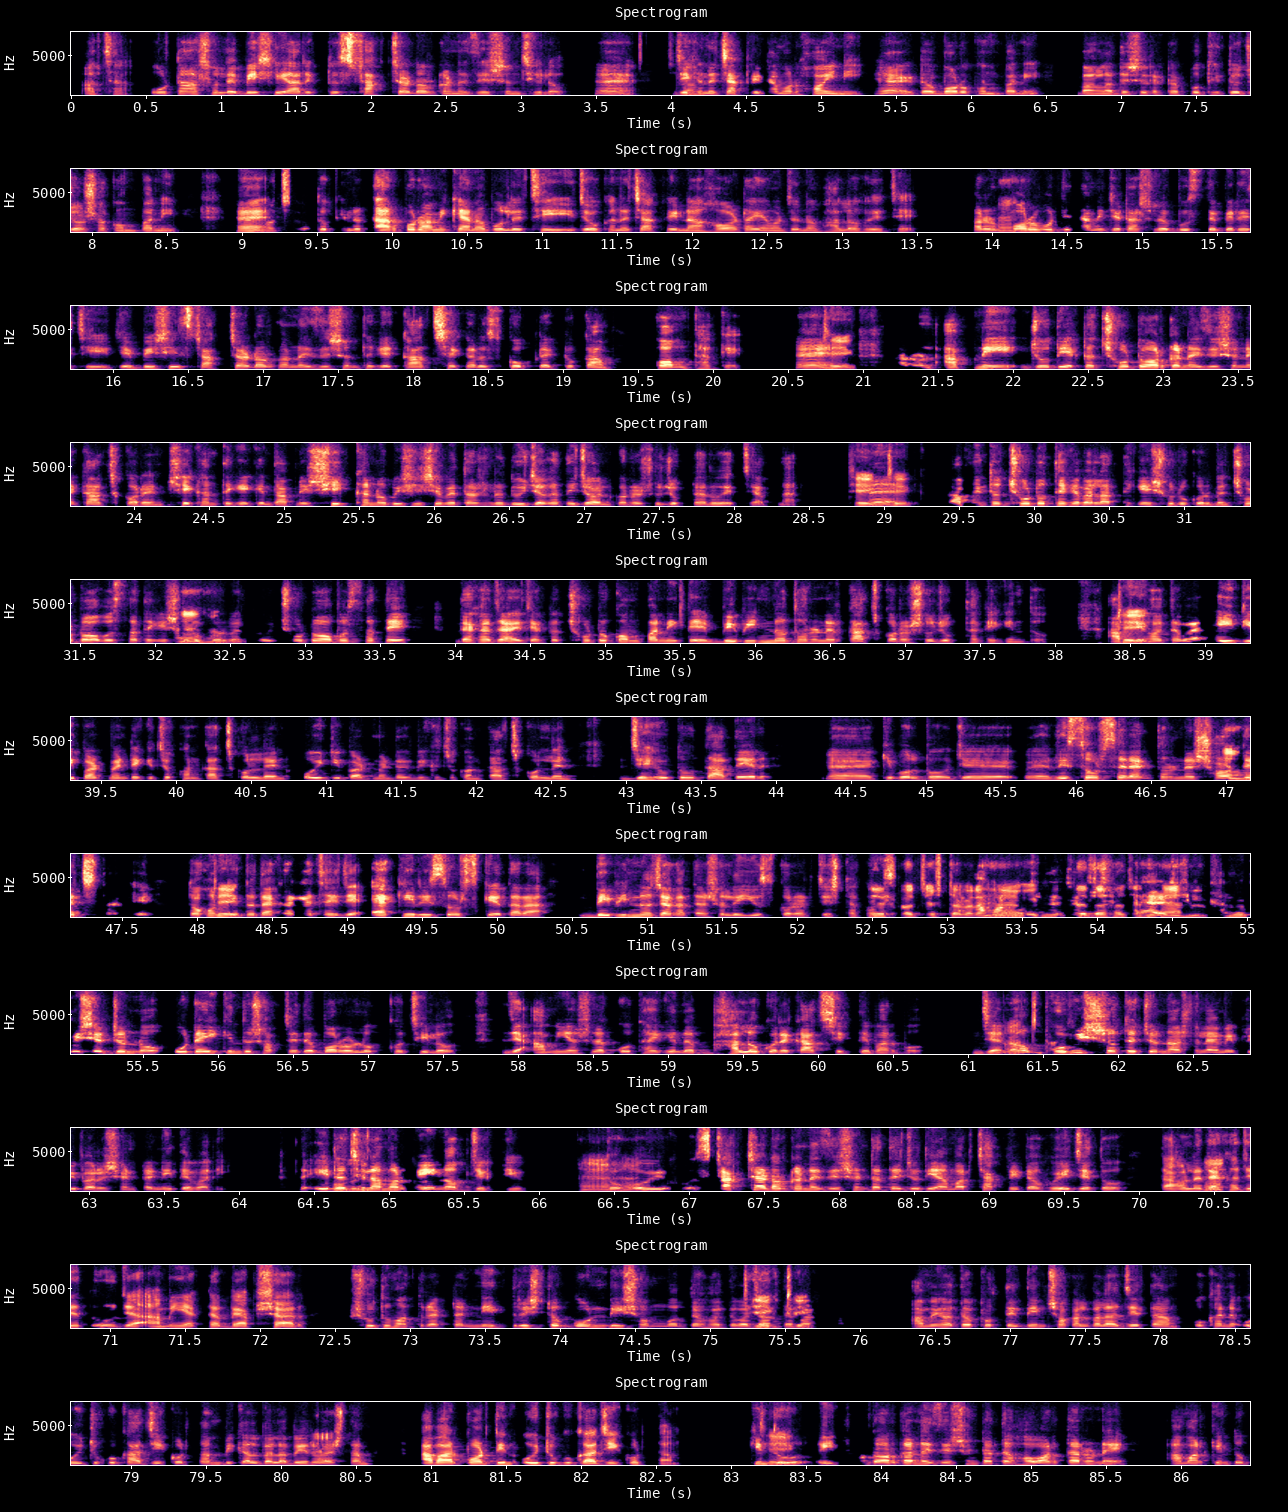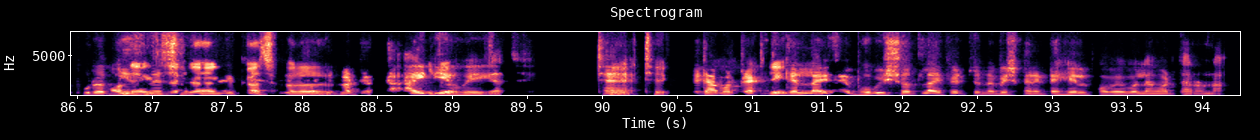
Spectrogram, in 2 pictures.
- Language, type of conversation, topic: Bengali, podcast, নিজের প্রতি সহানুভূতি বাড়াতে তুমি কী কী করো?
- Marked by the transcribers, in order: tapping; "বুঝতে পেরেছি" said as "বুঝতে পেরেচি"; in English: "শর্টেজ"; in English: "অবজেক্টিভ"; unintelligible speech; other background noise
